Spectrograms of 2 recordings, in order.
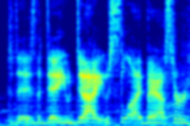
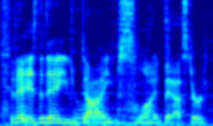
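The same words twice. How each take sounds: First: It is said in an angry voice. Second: It is said in a calm, less angry voice.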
